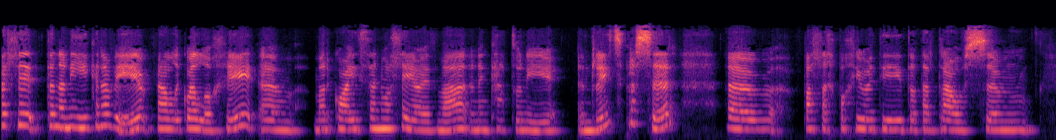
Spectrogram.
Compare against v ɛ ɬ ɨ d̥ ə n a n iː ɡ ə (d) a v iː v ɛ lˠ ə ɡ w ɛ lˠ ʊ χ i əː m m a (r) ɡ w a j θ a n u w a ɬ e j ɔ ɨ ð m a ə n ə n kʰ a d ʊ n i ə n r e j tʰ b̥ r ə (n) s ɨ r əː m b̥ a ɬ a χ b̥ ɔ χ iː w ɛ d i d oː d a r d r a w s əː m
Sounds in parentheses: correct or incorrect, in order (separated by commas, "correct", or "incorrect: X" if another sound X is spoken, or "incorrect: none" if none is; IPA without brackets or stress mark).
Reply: incorrect: n, correct, incorrect: none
